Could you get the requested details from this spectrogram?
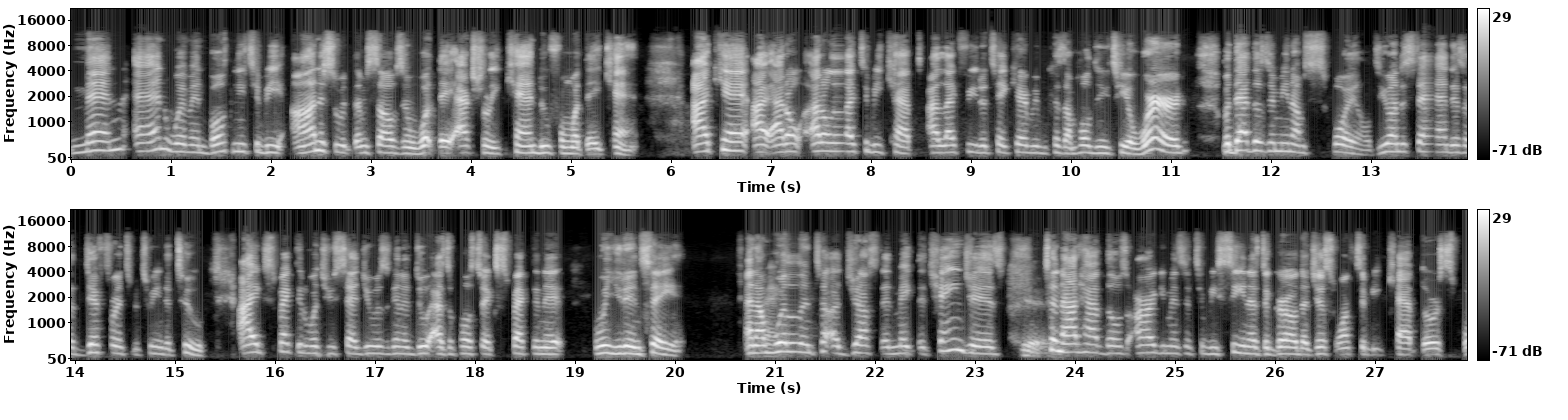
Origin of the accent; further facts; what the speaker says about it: New York, United States; moved away; I'm a New Yorker.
